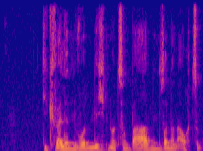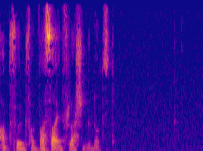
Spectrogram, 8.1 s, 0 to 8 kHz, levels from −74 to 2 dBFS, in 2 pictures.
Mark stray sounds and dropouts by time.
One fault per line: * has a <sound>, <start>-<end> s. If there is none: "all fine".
all fine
